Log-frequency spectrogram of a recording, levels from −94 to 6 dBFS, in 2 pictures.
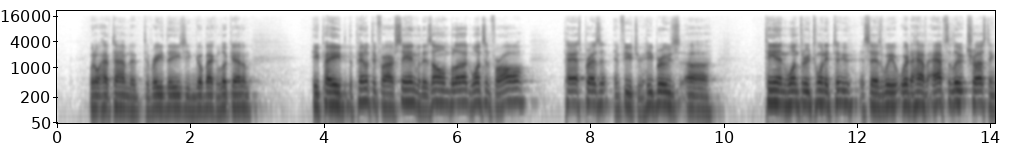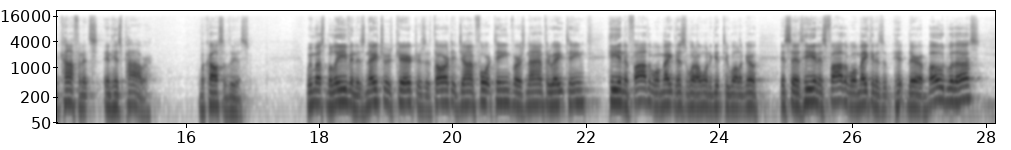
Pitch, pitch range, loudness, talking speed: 130 Hz, 115-145 Hz, -20 LUFS, 225 wpm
